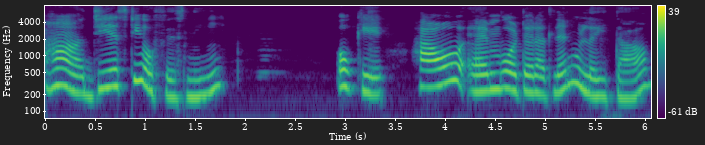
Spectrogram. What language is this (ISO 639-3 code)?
kok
